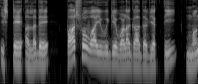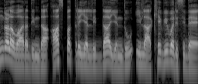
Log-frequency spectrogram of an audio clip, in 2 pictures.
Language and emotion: Kannada, neutral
